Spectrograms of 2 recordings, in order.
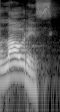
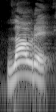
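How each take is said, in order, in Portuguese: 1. A palavra é dita por inteiro, com as consoantes finais. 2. A palavra é cortada, sem as consoantes finais. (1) "vamos falar Lawrence" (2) "eu falaria Laure"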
